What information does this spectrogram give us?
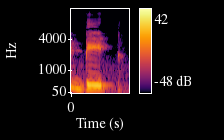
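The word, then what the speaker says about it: debt: कहां साइलेंट होता है टी से अगर पहले आ जाए टी से पहले अगर बी आ जाए तो भी बी साइलेंट होता है जैसे डेट ठीक है अब इसको हम डेप्ट नहीं पढ़ेंगे डाउट डाउट को हम डाउ बट नहीं पढ़ेंगे ठीक है सटल सटल को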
